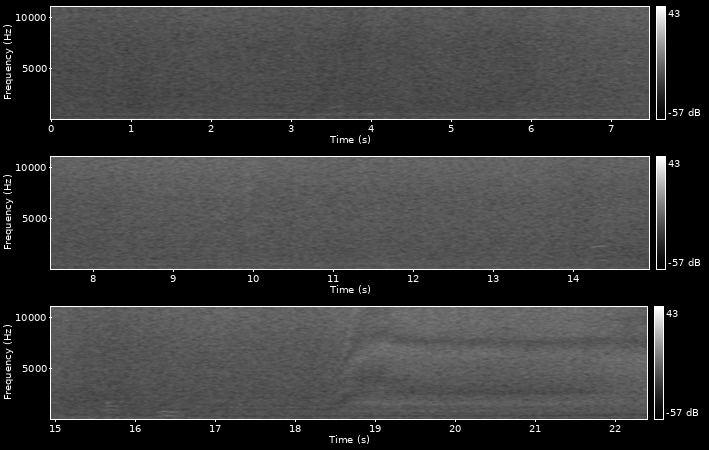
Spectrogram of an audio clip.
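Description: Yellowstone River whitewater rushing over rapids and falls: a steady, even wash of water noise that holds at one level throughout.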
